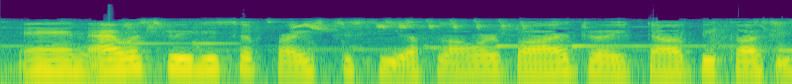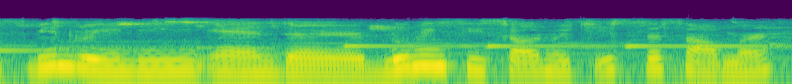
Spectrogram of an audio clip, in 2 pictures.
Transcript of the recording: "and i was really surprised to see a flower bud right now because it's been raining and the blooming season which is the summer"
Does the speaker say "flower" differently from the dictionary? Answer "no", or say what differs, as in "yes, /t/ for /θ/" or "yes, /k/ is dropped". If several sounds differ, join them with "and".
no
